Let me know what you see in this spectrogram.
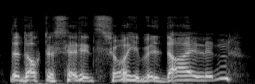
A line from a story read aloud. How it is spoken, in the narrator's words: Johnny sobbed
